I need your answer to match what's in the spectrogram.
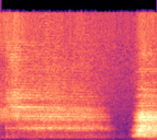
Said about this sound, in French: Et une dernière grande respiration ici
